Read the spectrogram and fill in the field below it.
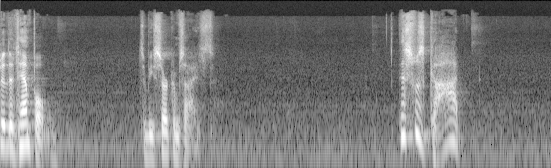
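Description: An elderly man speaks calmly through a microphone in a room with a slight echo.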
